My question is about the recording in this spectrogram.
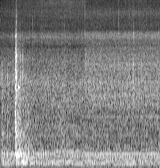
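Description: Egg and sausage mixture frying in a pan with a steady sizzle, and one sharp tap of a perforated metal spatula against the pan about a quarter second in.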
